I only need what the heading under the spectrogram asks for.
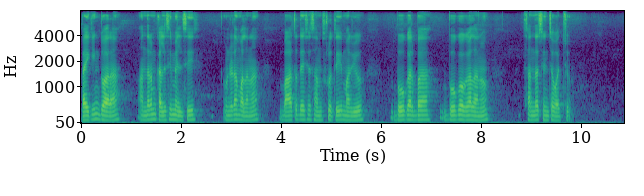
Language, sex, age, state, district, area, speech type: Telugu, male, 18-30, Andhra Pradesh, Nellore, rural, spontaneous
